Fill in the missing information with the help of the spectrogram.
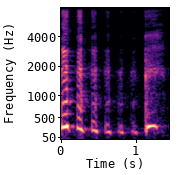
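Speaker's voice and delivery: high breathy laughing fit; helpless laugh. Real, not acted. Host laughing at viewer's thrown-away scraps, helpless laughter. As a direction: laugh till it hurts. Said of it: "I'm crying".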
